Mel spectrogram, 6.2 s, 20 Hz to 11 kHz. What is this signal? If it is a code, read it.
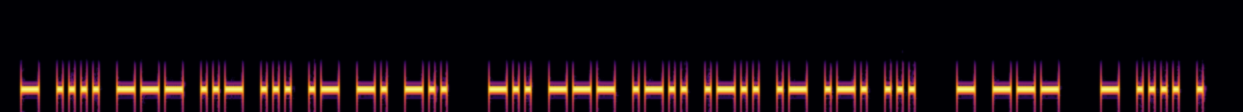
Morse code, heard as a keyed tone, about 40 wpm, 700 Hz. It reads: THOUSAND DOLLARS TO THE
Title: A Sound Of Thunder 40wpm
